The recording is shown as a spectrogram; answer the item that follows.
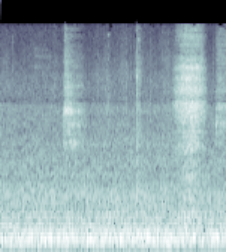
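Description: A plastic zip bag rustling and rubbing as it is handled: two short scrapes, then a louder, longer one near the end. Under it runs the steady low rumble of a car cabin on the move.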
